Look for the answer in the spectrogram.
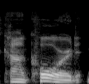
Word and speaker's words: Concord: Up north they say Concord, but it's Concord, North Carolina.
